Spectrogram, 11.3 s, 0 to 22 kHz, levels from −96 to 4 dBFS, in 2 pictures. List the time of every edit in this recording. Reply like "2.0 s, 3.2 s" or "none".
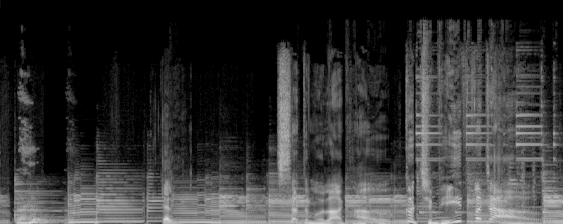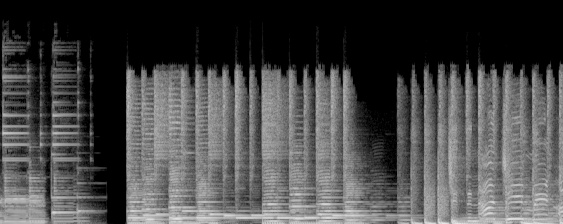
6.8 s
